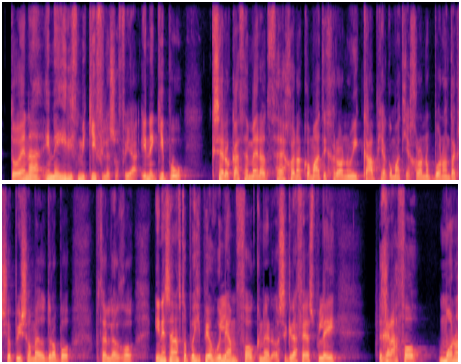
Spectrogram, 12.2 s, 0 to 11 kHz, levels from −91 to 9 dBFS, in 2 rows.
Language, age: Greek, 20-39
